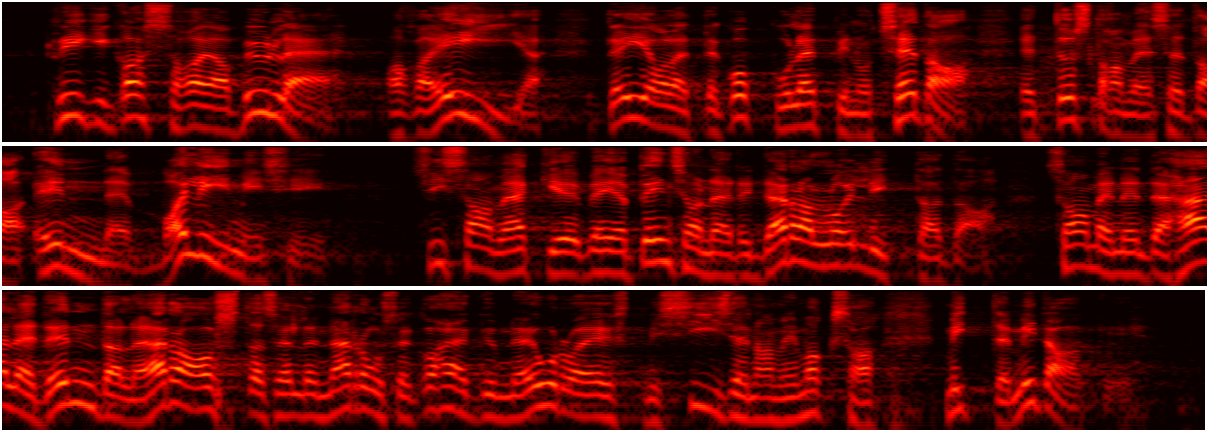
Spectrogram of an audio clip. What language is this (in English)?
Estonian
